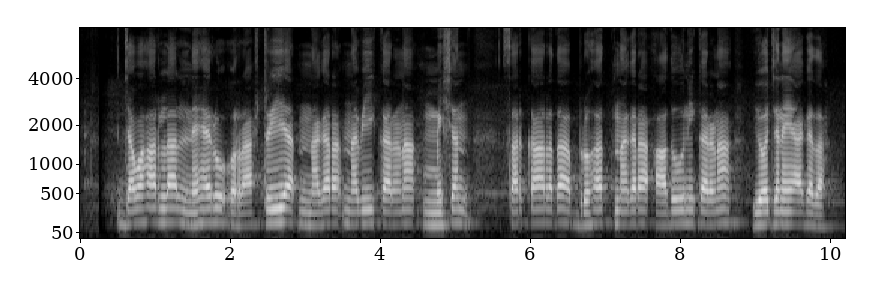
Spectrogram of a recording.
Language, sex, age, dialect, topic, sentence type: Kannada, male, 18-24, Central, banking, statement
